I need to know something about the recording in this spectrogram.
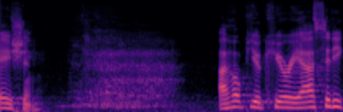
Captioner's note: audience laughs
